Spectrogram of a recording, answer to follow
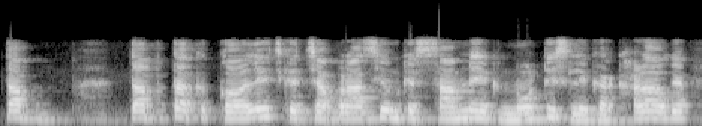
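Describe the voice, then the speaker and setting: A man's voice: high voice, measured pace, muffled recording. A man teaching a literature exam class, reading passages aloud and then explaining them, often repeating points and quizzing his students. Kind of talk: exam-prep lecture reading a novel aloud.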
